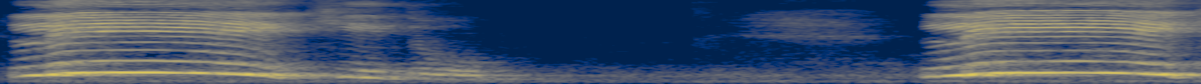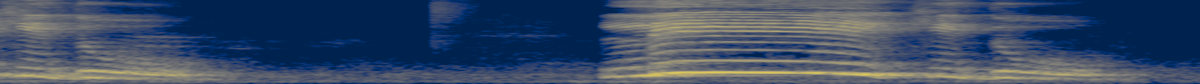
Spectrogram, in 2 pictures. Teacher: eu demorei bem mais na sílaba li e é justamente a sílaba acentuada, certo? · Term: sílaba tônica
